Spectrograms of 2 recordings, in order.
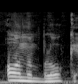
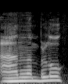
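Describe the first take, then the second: First: The first vowel is nasal and lengthened. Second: The first vowel is plain and short. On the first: The speaker calls it right. "Nazális nyújtott a" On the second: The speaker calls it wrong. "nem unblock"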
